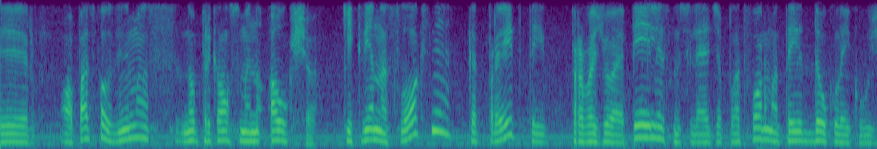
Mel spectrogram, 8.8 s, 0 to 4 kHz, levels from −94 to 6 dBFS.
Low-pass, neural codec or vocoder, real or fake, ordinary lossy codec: 3.6 kHz; none; real; Opus, 24 kbps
